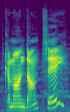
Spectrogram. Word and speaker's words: Comandante: are reviewing the commandant but Jack said is pronounced I said right come on Dante come on down come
